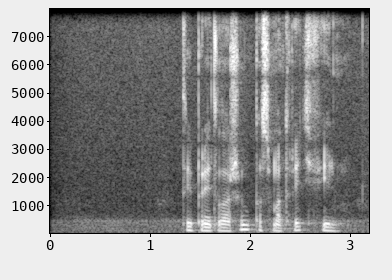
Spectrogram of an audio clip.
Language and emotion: Russian, neutral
